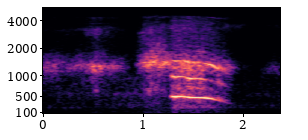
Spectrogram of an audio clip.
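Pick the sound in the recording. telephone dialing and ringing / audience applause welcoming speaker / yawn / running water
yawn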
